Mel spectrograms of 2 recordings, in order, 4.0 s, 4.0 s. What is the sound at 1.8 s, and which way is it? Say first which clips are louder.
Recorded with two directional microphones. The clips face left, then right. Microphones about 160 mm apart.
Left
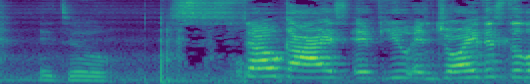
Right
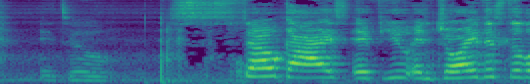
A woman's voice: right 2 dB; 45° right (ahead or behind).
